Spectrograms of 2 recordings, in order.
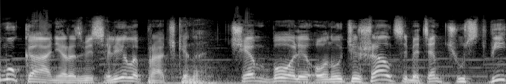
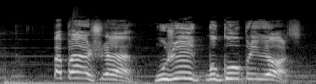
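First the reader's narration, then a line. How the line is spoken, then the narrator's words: Shouted. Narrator (Russian): крикнул Ваня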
